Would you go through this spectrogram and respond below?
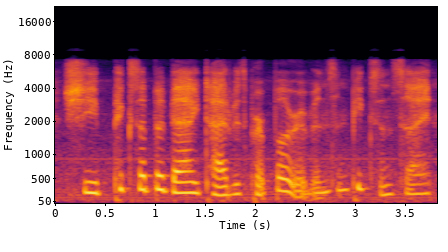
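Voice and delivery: ordinary delivery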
